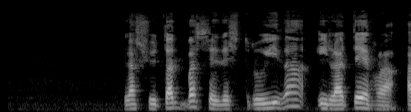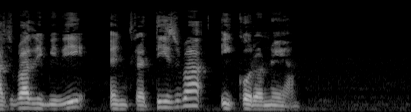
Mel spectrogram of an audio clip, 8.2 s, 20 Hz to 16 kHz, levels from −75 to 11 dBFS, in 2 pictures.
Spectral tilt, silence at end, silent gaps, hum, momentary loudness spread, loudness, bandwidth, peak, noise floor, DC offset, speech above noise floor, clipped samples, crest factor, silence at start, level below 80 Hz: -4.5 dB/octave; 1.15 s; none; none; 8 LU; -23 LUFS; 11.5 kHz; -4 dBFS; -64 dBFS; under 0.1%; 41 dB; under 0.1%; 20 dB; 1.25 s; -70 dBFS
